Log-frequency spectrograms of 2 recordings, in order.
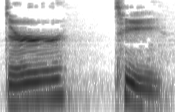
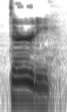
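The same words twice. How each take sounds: First: "Dirty" slowly as two held syllables, dir, tee; split into syllables. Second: Said in the usual way. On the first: Shown as a demonstration. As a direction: break "Dirty" in two with a pause between. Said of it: "are controlled syllables". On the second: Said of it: "Let's tap it out".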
